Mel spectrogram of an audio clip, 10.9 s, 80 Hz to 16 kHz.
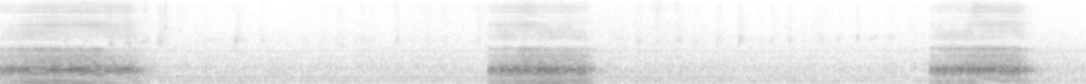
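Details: Shih Tzu dog snoring like a person: three loud, rumbling snores about 4 seconds apart, about 14 breaths a minute.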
